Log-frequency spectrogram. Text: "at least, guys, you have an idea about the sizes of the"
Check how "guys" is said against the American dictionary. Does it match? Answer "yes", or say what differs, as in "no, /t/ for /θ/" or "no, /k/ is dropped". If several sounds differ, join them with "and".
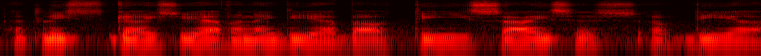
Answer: no, /s/ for /z/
